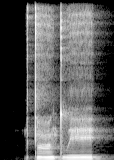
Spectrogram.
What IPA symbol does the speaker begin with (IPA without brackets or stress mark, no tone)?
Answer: tˤ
